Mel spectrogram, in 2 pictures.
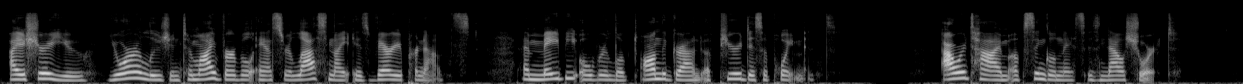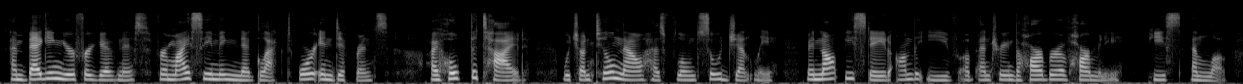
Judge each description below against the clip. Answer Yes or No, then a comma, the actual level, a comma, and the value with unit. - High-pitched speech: Yes, high, 220 Hz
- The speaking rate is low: No, average, 165 wpm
